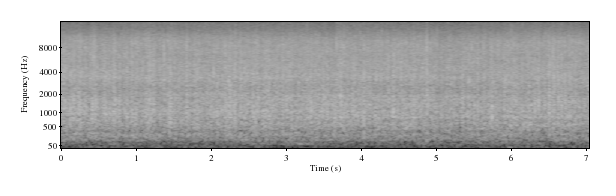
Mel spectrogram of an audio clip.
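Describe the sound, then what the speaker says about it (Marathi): Heavy rain pours down steadily, a dense, unbroken hiss of drops drumming on surfaces with no other sounds. "पाऊस पण जोरदार पडता"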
